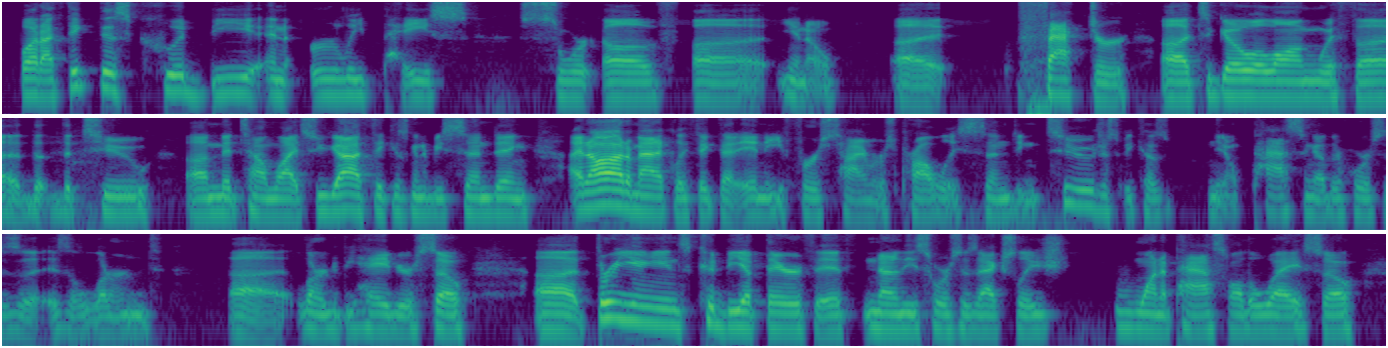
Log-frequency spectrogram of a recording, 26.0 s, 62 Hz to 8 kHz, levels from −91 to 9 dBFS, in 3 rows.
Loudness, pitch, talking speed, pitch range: -27 LUFS, 130 Hz, 205 wpm, 125-140 Hz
